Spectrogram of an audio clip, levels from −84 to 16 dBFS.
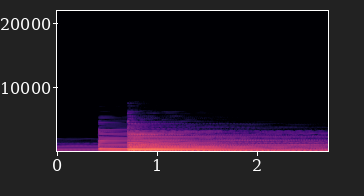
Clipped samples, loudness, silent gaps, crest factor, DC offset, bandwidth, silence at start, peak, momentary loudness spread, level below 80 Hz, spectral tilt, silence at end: under 0.1%; -19 LUFS; none; 16 dB; under 0.1%; 5 kHz; 0 s; -4 dBFS; 15 LU; -42 dBFS; -10 dB/octave; 0 s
